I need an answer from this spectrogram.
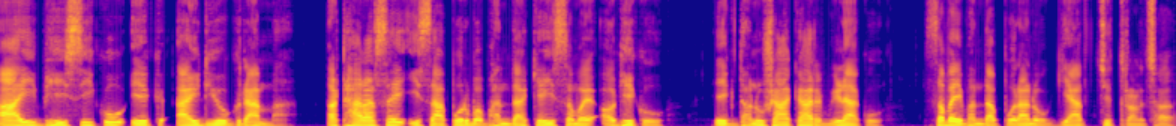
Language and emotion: Nepali, neutral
